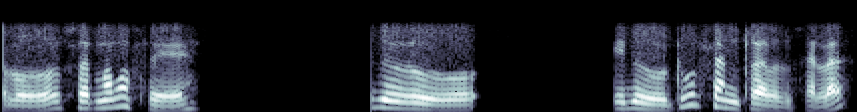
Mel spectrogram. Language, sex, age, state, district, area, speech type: Kannada, male, 45-60, Karnataka, Udupi, rural, conversation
